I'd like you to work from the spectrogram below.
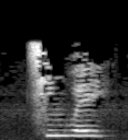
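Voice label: "轻微", Mandarin Chinese; hsk; chinese-flashcards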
